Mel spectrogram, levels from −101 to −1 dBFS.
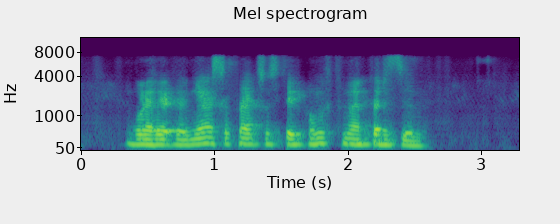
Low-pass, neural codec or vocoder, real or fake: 7.2 kHz; codec, 16 kHz, 1 kbps, FreqCodec, smaller model; fake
